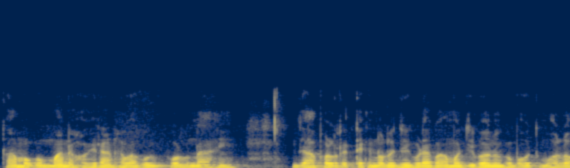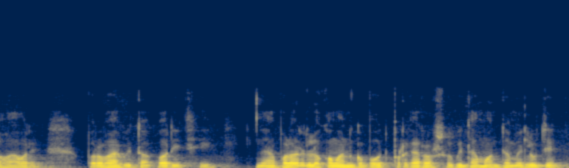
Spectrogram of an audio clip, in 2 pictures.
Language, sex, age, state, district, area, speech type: Odia, male, 30-45, Odisha, Kalahandi, rural, spontaneous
